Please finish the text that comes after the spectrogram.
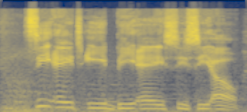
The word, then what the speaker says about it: Chebacco: Yeah, so for those of you guys outside of Massachusetts, it's spelled Chebacco. Your autocorrect on your phone makes it Chewbacca no matter what you do, so I let it fly.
